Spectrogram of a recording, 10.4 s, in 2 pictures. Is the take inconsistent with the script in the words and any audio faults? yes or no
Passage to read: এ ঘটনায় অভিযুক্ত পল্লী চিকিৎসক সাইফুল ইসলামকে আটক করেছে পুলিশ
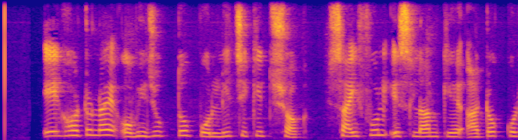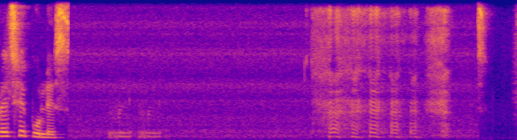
yes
